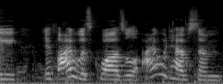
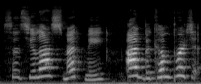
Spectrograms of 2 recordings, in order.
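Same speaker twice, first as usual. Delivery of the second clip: high, louder mock announcement; punchline setup; 7 semitones higher, 3 dB louder than usual. Player setting up a British joke, high announcing voice. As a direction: announce it high and grandly, then break off. Delivers planned punchline, cuts off.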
